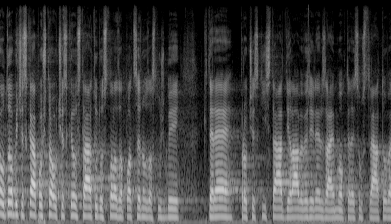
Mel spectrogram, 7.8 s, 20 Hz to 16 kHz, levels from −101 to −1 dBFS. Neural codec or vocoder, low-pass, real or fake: none; 14.4 kHz; real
